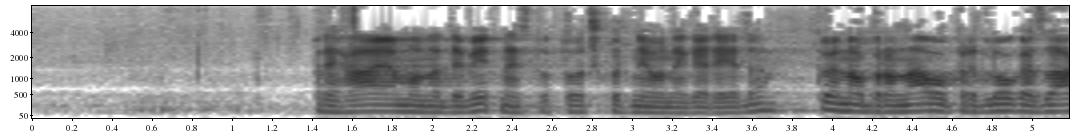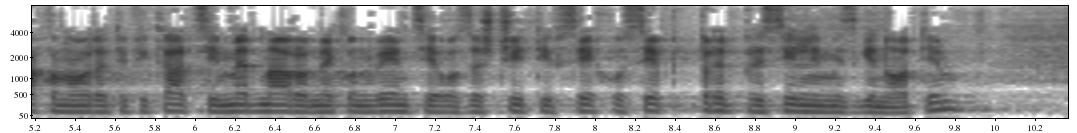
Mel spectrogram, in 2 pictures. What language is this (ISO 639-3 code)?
slv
